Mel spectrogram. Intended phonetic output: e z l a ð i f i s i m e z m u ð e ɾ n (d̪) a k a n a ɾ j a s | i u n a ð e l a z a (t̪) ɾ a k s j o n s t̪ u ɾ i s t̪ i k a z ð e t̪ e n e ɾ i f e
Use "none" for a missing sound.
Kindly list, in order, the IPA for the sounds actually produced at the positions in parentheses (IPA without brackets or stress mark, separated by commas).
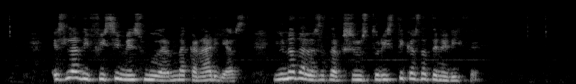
d̪, t̪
